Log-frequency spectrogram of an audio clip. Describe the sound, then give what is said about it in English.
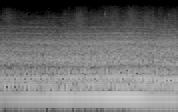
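A small construction dump truck on a small road in Japan rumbles past, its diesel engine droning loudly and steadily, swelling slightly as it passes, with no voices. “big dump truck”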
